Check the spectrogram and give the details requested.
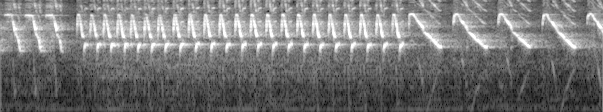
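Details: Canary singing a long song meant for tutoring other birds: fast rattling trill of dense repeated notes, ending in a run of sharp descending whistled slurs.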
